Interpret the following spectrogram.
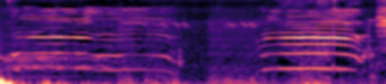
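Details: Goat bleating during kidding on a goat farm as the third of three female kids is delivered: two drawn-out, nasal bleats, each close to a second long and dipping slightly at the end, with a short gap between and faint low thumps.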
